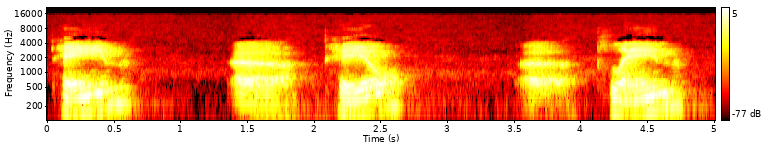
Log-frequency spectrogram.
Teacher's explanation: a diphthong that combines a and E a so the whole sound is a all in one syllable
